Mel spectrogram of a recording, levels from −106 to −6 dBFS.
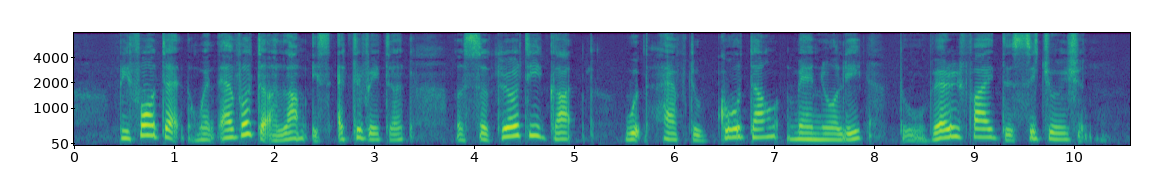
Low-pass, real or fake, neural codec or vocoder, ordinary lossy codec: none; fake; codec, 16 kHz, 4 kbps, FunCodec, trained on LibriTTS, 50 frames a second; none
